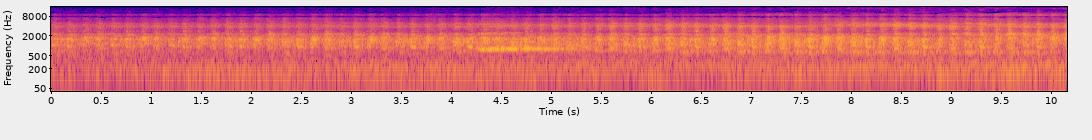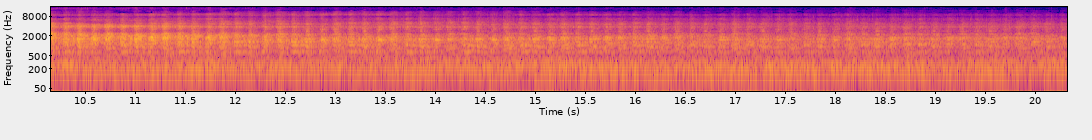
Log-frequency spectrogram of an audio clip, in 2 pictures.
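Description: OO gauge model goods wagons rolling past on model railway track, their wheels clicking and rattling in a fast steady patter that grows loudest about halfway through as the wagons pass closest. A short steady tone sounds about four seconds in.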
